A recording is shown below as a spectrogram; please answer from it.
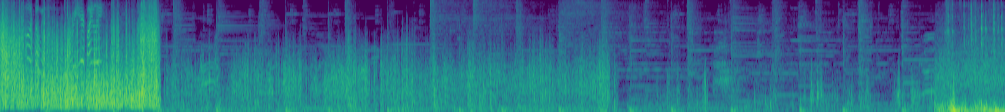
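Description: Wind buffeting the microphone, cutting off abruptly about a second and a half in, then a much quieter stretch with faint music.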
